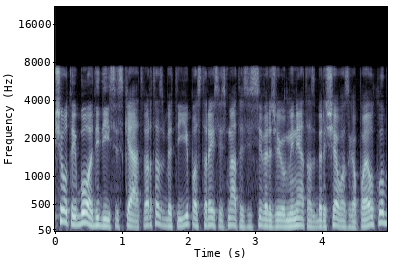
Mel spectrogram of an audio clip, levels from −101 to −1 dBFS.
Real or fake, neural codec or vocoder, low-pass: real; none; 7.2 kHz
